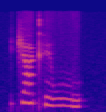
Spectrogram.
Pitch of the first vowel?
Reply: high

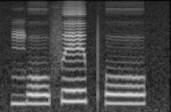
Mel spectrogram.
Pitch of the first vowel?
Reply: low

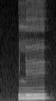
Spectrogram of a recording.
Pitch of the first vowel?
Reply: high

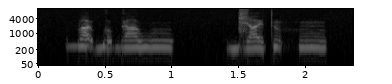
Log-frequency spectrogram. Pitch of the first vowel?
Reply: falling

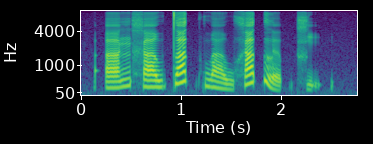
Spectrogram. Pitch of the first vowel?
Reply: rising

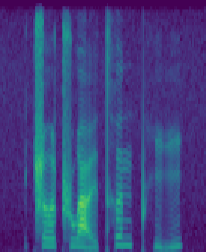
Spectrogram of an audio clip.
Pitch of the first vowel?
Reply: rising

